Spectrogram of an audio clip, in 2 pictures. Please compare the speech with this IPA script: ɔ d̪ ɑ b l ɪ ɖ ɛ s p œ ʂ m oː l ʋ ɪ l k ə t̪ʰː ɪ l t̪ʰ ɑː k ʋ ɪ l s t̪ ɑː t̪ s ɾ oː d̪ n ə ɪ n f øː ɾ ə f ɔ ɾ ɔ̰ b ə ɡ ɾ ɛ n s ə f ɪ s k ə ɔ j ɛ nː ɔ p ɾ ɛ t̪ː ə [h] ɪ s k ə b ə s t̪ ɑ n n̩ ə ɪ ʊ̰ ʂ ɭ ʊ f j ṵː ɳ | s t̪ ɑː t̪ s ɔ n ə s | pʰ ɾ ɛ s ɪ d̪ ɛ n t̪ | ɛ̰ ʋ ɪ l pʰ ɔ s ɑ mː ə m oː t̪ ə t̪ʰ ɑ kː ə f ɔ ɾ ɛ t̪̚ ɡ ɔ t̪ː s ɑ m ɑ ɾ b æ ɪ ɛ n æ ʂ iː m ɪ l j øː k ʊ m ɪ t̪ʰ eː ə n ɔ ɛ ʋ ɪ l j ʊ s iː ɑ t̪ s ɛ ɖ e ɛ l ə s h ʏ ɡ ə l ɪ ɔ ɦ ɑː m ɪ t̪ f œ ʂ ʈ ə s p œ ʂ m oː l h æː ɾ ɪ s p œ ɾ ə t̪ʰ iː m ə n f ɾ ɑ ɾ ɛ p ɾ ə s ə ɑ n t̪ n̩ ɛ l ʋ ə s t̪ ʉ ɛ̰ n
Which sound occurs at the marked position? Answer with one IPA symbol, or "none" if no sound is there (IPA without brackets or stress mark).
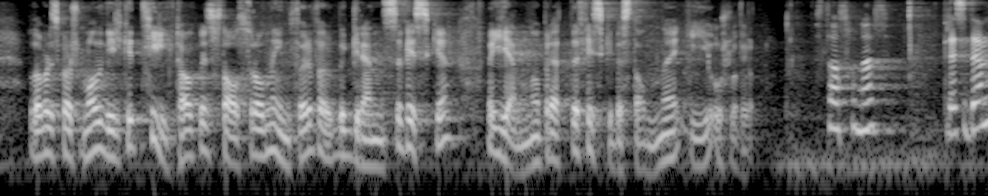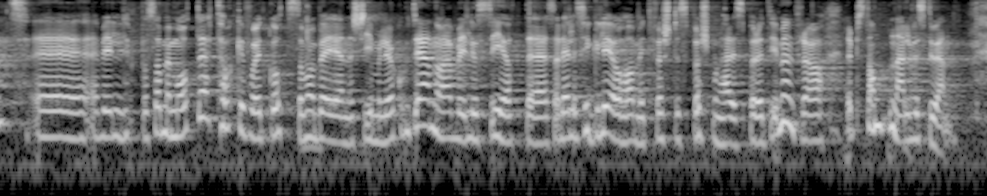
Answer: f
